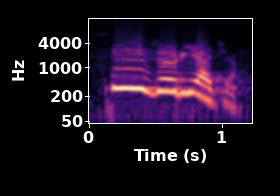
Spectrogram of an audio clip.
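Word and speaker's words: Caesarea: 가이사랴라는 건 발음 그대로 시저리아죠.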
